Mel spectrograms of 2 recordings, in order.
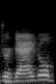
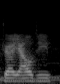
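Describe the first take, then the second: First: The ending sounds like 'gaggle', without 'algae'. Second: The ending sounds like the word 'algae'. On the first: The speaker calls it wrong. "I say Dragagle" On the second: The speaker calls it right. "algae from the sea, like Dragalge"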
